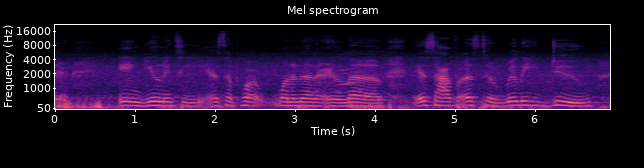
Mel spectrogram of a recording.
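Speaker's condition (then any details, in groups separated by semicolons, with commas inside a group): Cerebral palsy, spastic; now talking and breathing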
